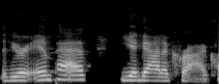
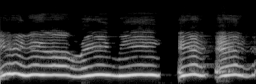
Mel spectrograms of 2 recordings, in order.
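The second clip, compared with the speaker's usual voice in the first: put-on sobbing, very high and dragged out; 5 dB louder than usual. Imitating a karmic partner crying at someone who stays: mock crying. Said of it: "Because they cry".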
